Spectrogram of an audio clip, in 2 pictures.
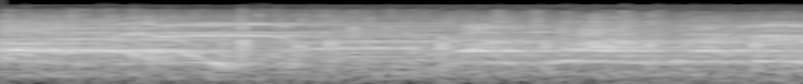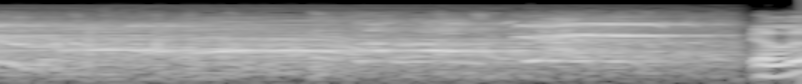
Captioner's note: applause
